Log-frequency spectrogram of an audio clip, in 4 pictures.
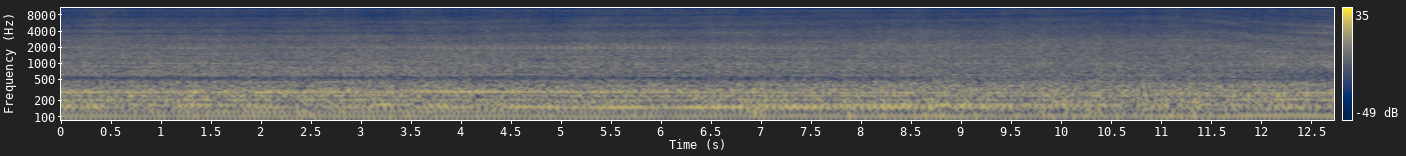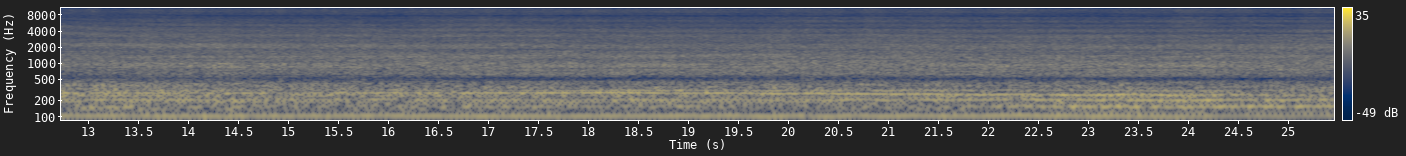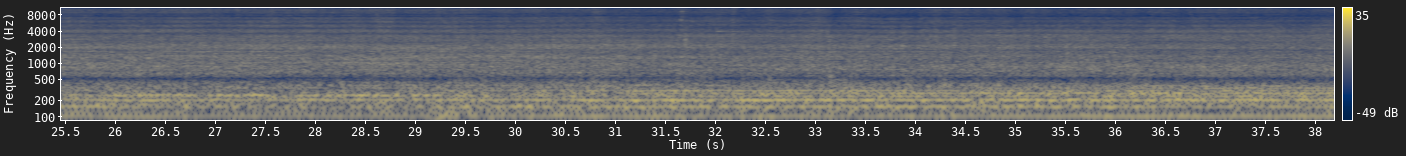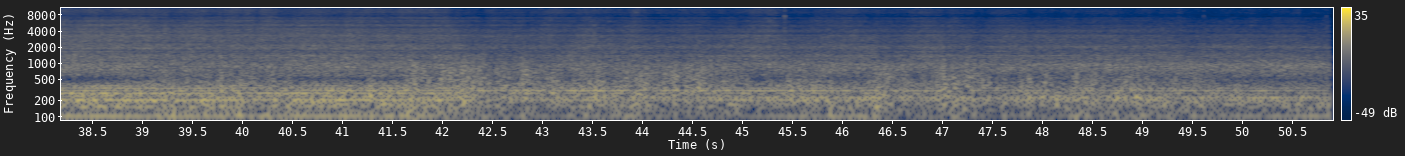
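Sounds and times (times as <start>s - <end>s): tractor diesel engine running: 0.0s - 50.9s.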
